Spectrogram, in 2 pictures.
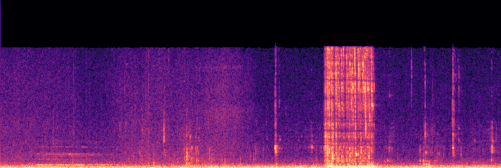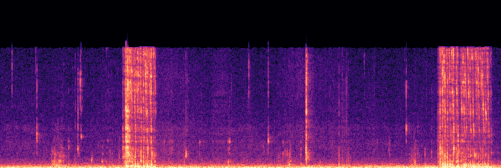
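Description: Red wine being sipped and worked around the mouth, with small wet mouth clicks and three short breathy rushes of air about three, six and nine and a half seconds in.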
